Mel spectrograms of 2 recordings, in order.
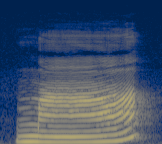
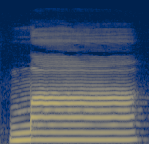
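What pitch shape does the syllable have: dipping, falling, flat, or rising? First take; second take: rising; flat. First: The pitch rises through the syllable. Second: The pitch stays level throughout. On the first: "But if it goes up" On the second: "if you put it a flat tone"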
